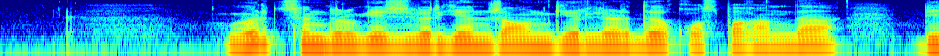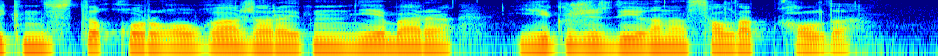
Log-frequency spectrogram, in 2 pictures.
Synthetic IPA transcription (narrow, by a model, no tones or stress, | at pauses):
wɵɾt̪sʏnd̪ɪɾuɡʲe̞ʒɪbe̞ɾɡʲe̞nʒɑwəŋɡʲe̞ɾle̞ɾd̪ɪqʰo̞spɑʁɑnd̪ɑ | be̞kʲɪnd̪ɪst̪ɪqʰo̞ɾʁɑwʁɑʒɑɾɑjt̪ənːe̞bɑɾə | je̞k̬ʲɪʒʏzd̪e̞jʁɑnɑsɑlˠd̪ɑt̪̚qʰɑlˠd̪ə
